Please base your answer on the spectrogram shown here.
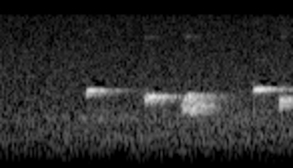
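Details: Common bulbul giving four quick, mellow whistled notes in two short bursts, the middle note lower and fuller.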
